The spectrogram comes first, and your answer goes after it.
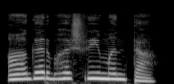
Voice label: "ಆಗರ್ಭಶ್ರೀಮಂತ", kannada

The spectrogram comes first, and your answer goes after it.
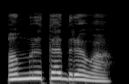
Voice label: "ಅಮೃತದ್ರವ", kannada

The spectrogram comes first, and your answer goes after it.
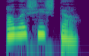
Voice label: "ಅವಶಿಷ್ಟ", Kannada

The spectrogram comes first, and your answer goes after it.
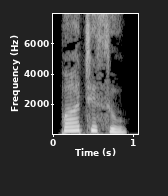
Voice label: "ಪಾಚಿಸು", Kannada; pācisu; (Verb); to lull to sleep.

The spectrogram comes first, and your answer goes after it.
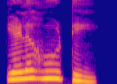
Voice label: "ಎಳಹೂಟಿ", Kannada

